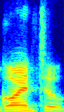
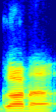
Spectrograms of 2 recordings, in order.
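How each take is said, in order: First: The word 'to' is fully pronounced. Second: The word 'to' is reduced into the verb.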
